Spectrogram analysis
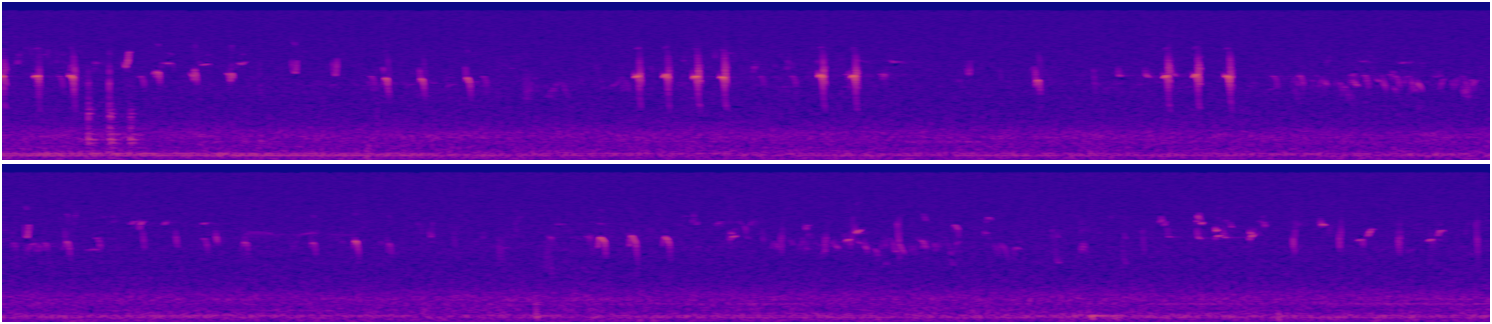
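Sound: female bird calling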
